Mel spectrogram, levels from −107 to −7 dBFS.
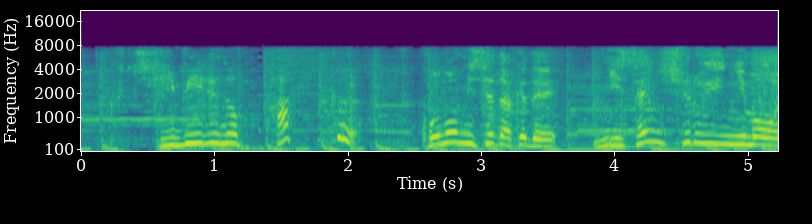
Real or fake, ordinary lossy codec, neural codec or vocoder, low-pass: real; AAC, 32 kbps; none; 7.2 kHz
